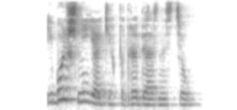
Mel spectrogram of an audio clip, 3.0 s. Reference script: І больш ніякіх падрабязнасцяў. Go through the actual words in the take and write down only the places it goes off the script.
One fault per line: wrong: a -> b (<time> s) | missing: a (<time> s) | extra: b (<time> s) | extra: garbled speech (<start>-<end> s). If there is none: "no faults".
no faults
